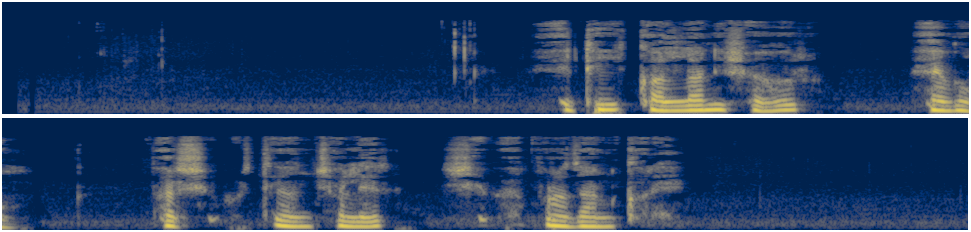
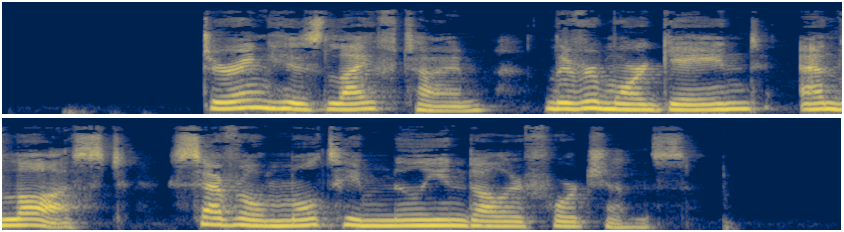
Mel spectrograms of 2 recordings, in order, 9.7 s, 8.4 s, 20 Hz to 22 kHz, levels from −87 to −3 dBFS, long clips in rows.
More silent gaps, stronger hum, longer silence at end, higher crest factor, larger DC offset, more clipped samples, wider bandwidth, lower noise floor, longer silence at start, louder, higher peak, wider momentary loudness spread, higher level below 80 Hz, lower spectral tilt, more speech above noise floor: neither; neither; first, 1.5 s vs 0.8 s; first, 20 dB vs 14 dB; neither; neither; second, 11.5 kHz vs 16.5 kHz; second, -62 dBFS vs -78 dBFS; first, 2.7 s vs 1 s; second, -20 LUFS vs -14 LUFS; about the same, -2 dBFS vs -2 dBFS; first, 20 LU vs 12 LU; second, -62 dBFS vs -52 dBFS; about the same, -6 dB/octave vs -5 dB/octave; second, 43 dB vs 64 dB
